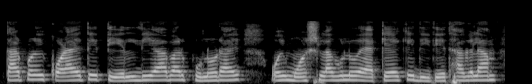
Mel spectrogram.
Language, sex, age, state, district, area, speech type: Bengali, female, 30-45, West Bengal, Purba Medinipur, rural, spontaneous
